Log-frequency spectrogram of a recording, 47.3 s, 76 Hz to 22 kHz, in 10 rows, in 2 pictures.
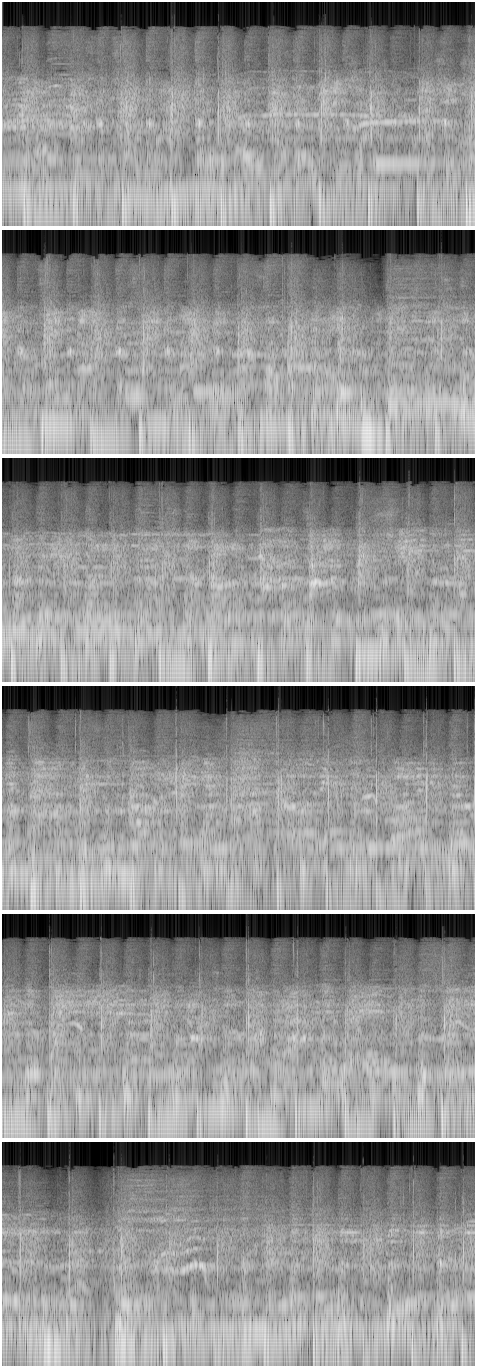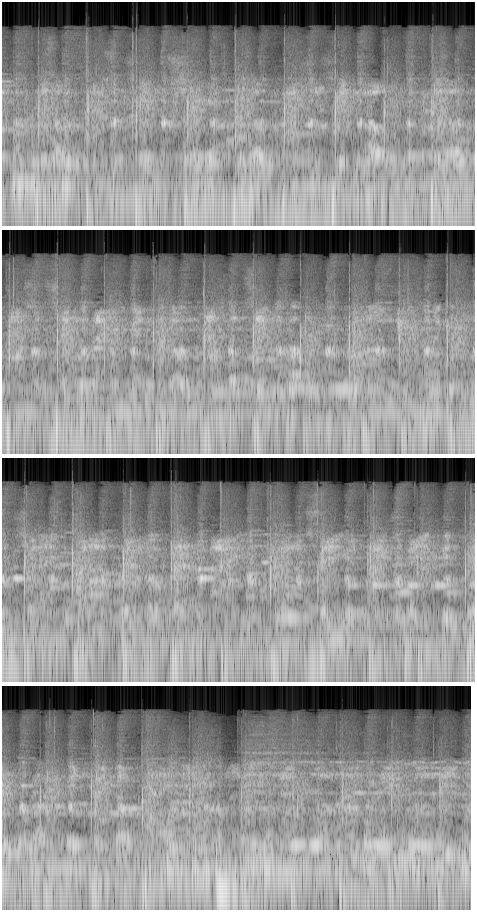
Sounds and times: Crowd: 0:00.0 - 0:47.2.

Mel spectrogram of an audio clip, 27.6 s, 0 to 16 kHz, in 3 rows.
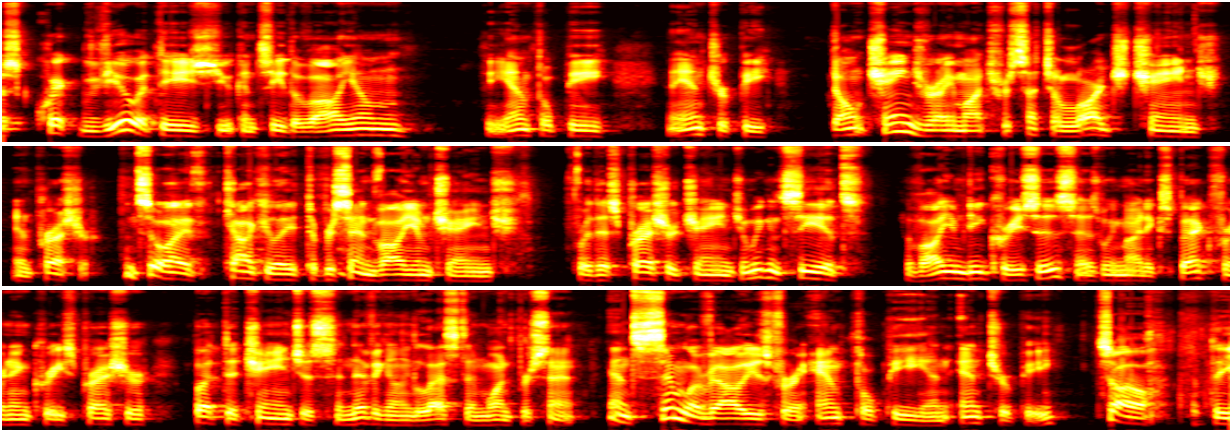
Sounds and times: Speech: 0:00.0 - 0:27.6.

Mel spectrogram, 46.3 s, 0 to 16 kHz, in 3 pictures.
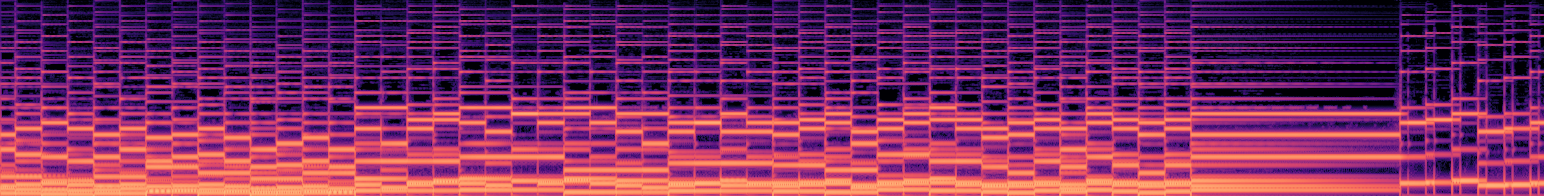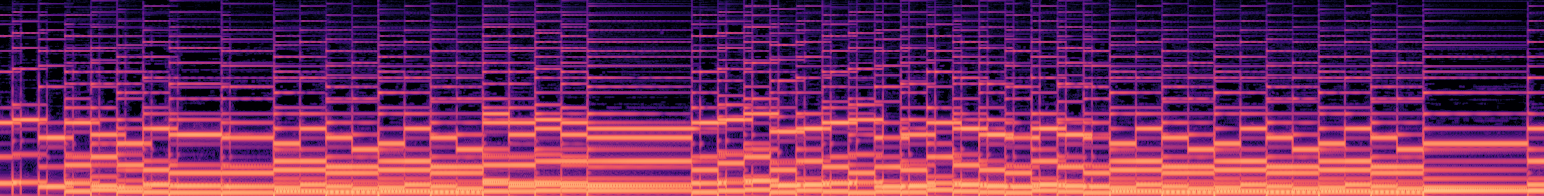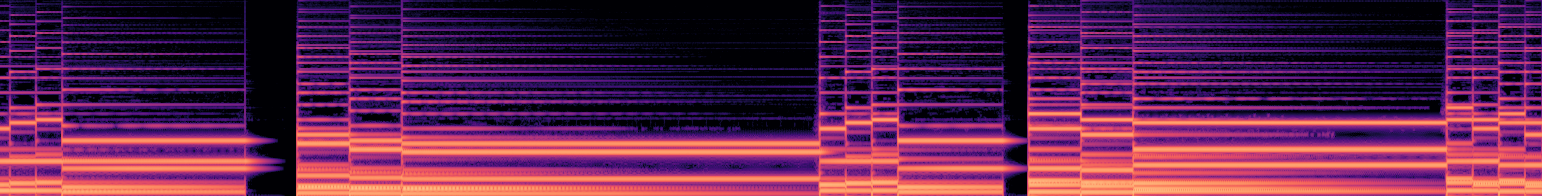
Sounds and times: Video game music: 0:00.0 - 0:38.0, 0:39.0 - 0:44.1.

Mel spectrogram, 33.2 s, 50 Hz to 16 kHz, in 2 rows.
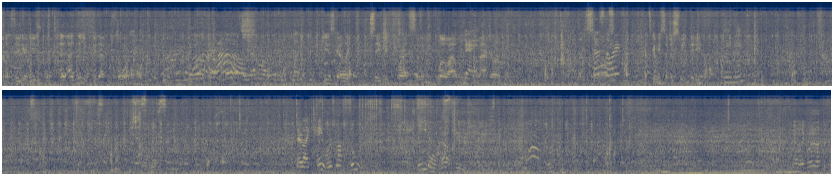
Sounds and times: Vehicle: 0:00.0 - 0:33.1.

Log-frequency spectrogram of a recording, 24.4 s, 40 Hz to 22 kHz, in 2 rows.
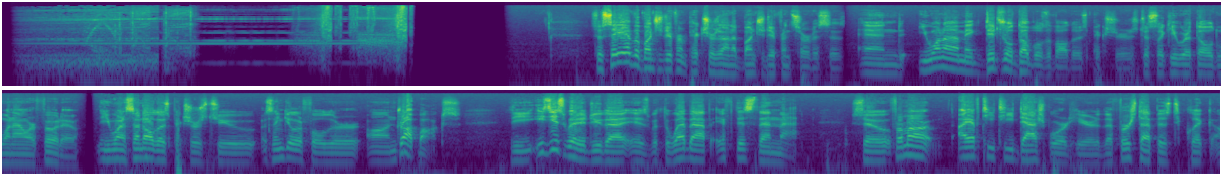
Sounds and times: Speech: 0:05.9 - 0:24.3.

